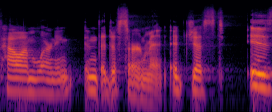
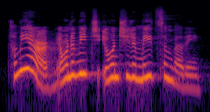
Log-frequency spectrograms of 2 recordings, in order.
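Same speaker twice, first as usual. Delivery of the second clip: high, cooing voice for a pet; 10 semitones higher, 3 dB louder, much faster than usual. Real, not acted. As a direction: call the dog sweetly and high. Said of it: "you just heard my dog baby voice".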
